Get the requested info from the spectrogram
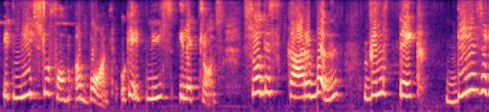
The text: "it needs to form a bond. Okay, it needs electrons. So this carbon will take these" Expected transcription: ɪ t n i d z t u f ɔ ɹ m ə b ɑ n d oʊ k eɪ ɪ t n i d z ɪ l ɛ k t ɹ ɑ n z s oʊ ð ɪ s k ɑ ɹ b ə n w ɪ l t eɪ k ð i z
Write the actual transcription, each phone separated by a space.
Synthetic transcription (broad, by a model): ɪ t n i d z t u f ɔ ɹ m ə b ɑ n d oʊ k eɪ ɪ t n i d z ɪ l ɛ k t ɹ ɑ n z s oʊ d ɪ s k ɑ ɹ b ə n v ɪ l t eɪ k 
